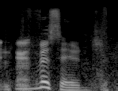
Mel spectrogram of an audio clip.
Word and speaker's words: Visage: I have the thing where the guy pronounces it, and I played it. So it's like, it's visage.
